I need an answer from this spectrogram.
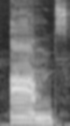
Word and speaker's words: alms: आम ALMSL silent होता है. यहाँ पे हम इसको क्या प्रोनाउंस करेंगे? आर्म्स.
